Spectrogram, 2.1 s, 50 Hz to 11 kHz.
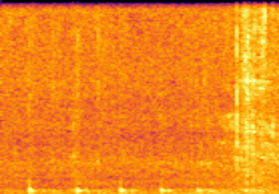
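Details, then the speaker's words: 1947 Harley EL Knucklehead 74ci rebuild, shaft worked by hand with the shim stack changed and about five thousandths of shim in: light regular clicks about three per second. End play close to zero clearance, with some drag. "fingernails pretty close to zero clearance you got decide you want let run at zero or not it's not quite zero but it's basically is it's got some drag on it"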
